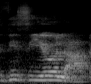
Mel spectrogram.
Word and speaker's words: Viziola: want to say okay let's skip it to viziola right so that's spelled v-i-s-i-o-l-a foundation right i was trying to make it sound more nigerian right um but uh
